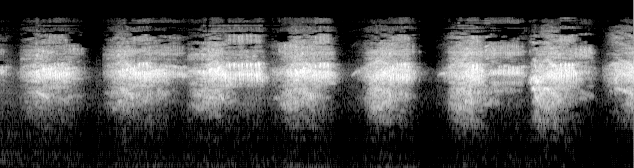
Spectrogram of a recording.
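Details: A hand-fed young common hill myna from Jember gives eight rough, buzzy begging bursts, evenly spaced at just over half-second intervals, against a quiet background.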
